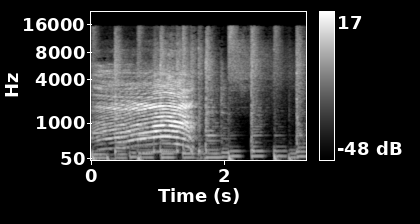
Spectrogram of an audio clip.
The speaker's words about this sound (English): Learn farm animals. Cow.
